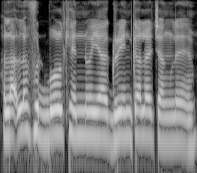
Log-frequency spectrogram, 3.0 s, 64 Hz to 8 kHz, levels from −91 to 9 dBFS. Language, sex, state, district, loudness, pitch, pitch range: Wancho, male, Arunachal Pradesh, Longding, -13 LUFS, 175 Hz, 165-185 Hz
